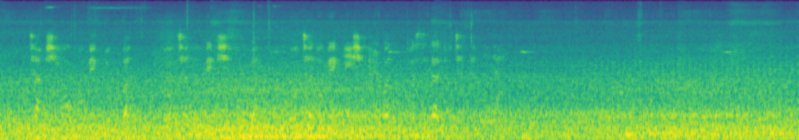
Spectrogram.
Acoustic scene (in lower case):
street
